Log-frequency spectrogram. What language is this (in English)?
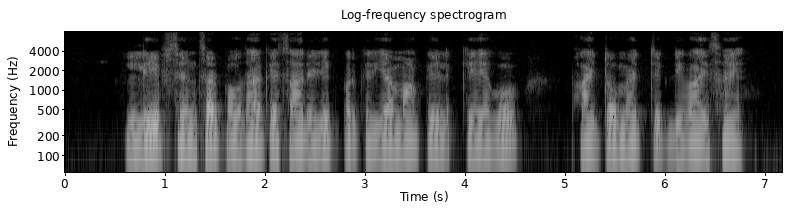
Magahi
